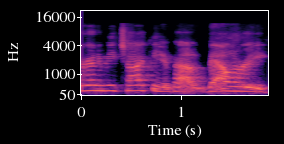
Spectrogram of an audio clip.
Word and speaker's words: Valery: It's just Valery, yeah.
